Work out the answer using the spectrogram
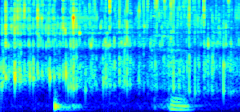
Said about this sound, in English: Here, pour yourself a little bit of the tea. Go ahead and tea. Take a little sip.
